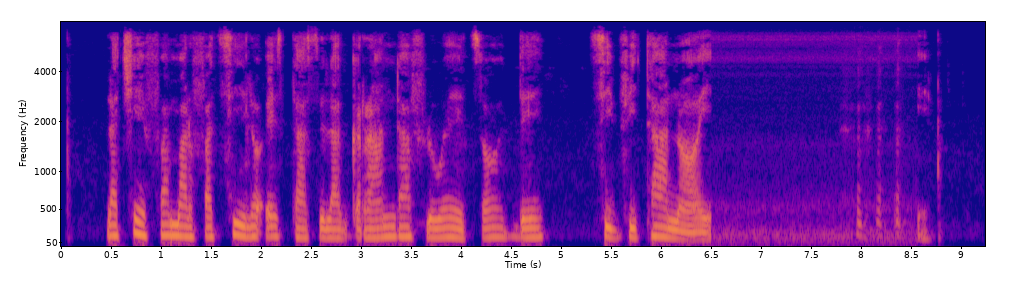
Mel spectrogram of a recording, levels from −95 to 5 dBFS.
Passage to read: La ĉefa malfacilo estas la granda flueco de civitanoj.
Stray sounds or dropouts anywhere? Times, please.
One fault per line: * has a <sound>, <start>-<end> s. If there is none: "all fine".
* has a laugh, 7.8-8.5 s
